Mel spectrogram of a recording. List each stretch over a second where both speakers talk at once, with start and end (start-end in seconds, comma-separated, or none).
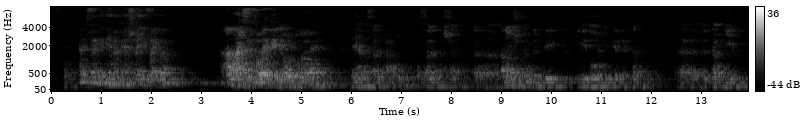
3.6-5.3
